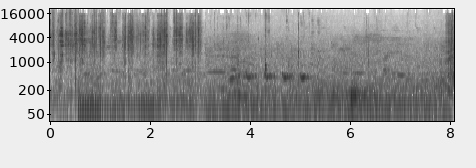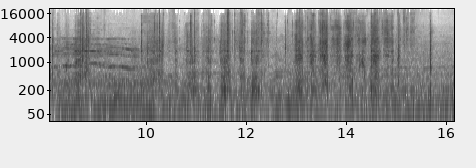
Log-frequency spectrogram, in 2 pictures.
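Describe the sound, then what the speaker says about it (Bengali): Scales being scraped off a rui fish produce bursts of sharp, rasping scratches in repeated strokes, close up, with quieter pauses between and faint bird coos in the background. "মাছের আঁশটা আমি ছাড়িয়ে নিচ্ছি।"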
